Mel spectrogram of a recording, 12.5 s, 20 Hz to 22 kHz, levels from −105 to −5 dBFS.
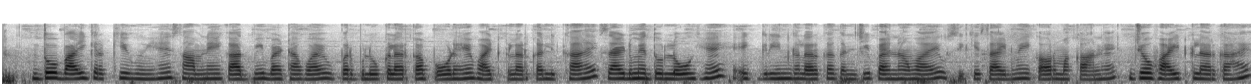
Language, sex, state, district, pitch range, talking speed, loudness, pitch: Hindi, female, Jharkhand, Sahebganj, 195-215 Hz, 230 wpm, -22 LUFS, 200 Hz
